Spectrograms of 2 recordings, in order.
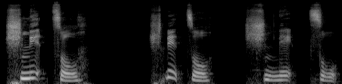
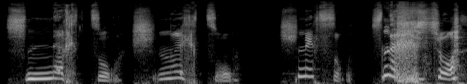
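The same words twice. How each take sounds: First: Said in the usual way. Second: "schnitzel" with a forced throaty rasp; forced German sound. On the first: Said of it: "can't even do a German accent". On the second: Shown as a demonstration. Streamer struggling to sound German, overforced throaty "schnitzel". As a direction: force a harsh back-of-throat scrape into "schnitzel". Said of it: "without forcing it".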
